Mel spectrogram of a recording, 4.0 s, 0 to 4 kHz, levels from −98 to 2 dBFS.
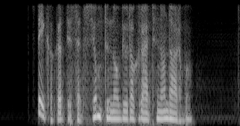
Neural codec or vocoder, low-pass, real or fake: codec, 16 kHz in and 24 kHz out, 0.9 kbps, LongCat-Audio-Codec, four codebook decoder; 3.6 kHz; fake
